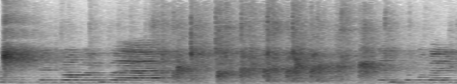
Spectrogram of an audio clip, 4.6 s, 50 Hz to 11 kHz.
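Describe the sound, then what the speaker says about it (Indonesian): A classroom group applauds student group representatives with scattered, uneven clapping that rises and fades in bursts, while musical tones and voices sound alongside. "kita beri tepuk tangan untuk perwakilan kelompok 1 dan kelompok 2"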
